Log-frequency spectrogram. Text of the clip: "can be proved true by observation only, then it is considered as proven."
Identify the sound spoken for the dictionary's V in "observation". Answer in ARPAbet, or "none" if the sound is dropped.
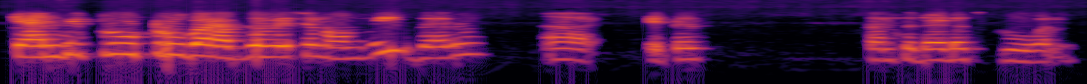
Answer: V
